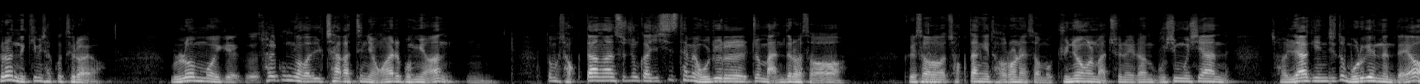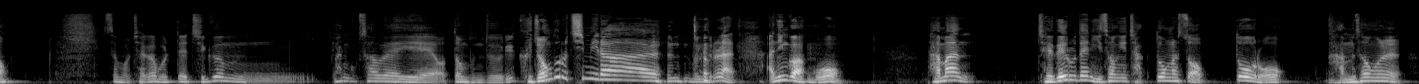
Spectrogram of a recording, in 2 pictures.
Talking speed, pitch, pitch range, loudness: 295 characters per minute, 125 Hz, 110-155 Hz, -22 LUFS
